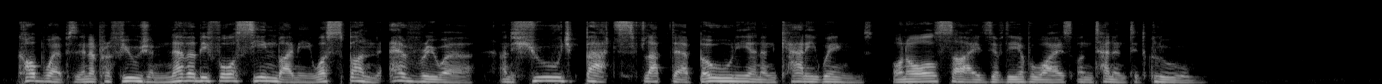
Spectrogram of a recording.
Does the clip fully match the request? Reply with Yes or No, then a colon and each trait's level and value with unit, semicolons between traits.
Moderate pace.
No: slow, 125 wpm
